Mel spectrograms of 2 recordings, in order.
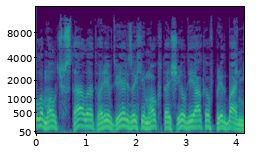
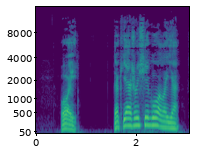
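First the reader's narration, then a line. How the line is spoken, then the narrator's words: Deliberate squeak. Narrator (Russian): старательно пропищал Николя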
